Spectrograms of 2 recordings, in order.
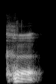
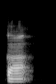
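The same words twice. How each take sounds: First: "k" as kha, with an added H; aspirated K. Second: Said in the usual way. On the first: Shown as a demonstration. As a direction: puff air out after "k", as in kh. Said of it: "with the K H is". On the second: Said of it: "normal K".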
